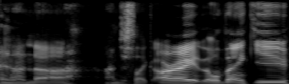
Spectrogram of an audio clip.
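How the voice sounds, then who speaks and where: The tone is bright and sharp, with ordinary pitch variation at a moderate pace. The recording is very clean, with a silent background. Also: man. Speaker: podcast host and freestyle rapper. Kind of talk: casual monologue. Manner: meandering, stumbling.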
